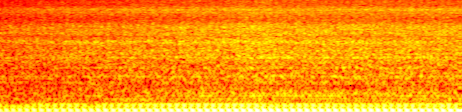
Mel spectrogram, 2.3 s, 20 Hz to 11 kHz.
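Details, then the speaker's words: 2022 Benelli motorcycle bought at auction, fired instantly, idling at 1700 rpm: steady, even low thrum with a quick regular pulse, no top-end or bottom-end knocking; normal idle. "Look at that. Idling at 1700 RPM. No knocking in the top end. Bottom end sounds good."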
